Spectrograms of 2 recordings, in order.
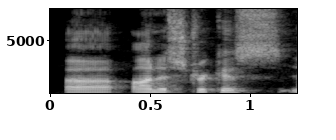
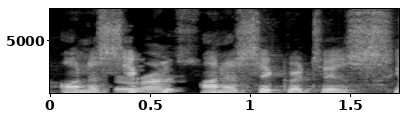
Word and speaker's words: Onesicritus: where you have this encounter between a Cynic Onesicritus is how you pronounce his name. – Onesicritus, yeah.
